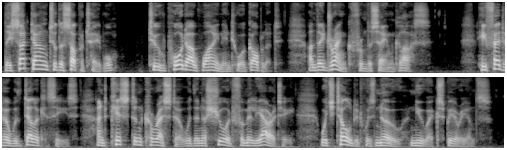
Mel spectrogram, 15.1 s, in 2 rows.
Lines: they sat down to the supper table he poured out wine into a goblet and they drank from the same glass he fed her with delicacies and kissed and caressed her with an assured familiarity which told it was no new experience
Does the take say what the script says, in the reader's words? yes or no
no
